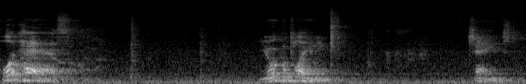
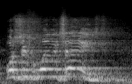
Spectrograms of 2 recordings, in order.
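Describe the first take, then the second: First: Low and drawn out, long pauses; grave, halting question, pitch falling away; solemn closing question. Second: High, insistent question in one run; emphatic pulpit demand; preached challenge. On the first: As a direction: let each phrase sink in, dropping softly at the end. Solemn closing question, later repeated raised. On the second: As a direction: fire the question out at raised pitch. Same question, now preached high. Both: Real, not acted.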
